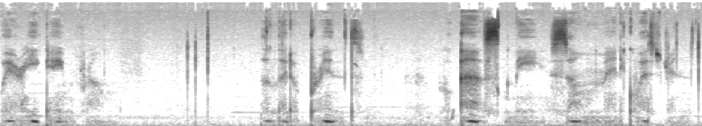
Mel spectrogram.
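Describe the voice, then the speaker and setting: Over noticeable background noise, a woman whispers in a gentle tone at a very slow pace. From China. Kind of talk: sleep story, bedtime reading. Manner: soft-spoken, slow, gentle.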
